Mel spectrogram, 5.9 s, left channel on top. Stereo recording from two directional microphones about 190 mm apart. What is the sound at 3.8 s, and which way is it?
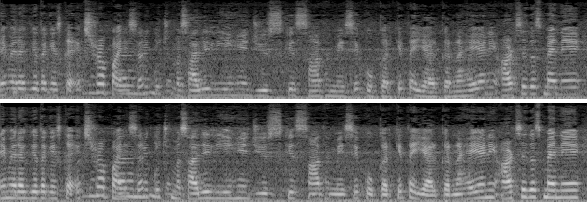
A woman's voice, 40° right (ahead or behind).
